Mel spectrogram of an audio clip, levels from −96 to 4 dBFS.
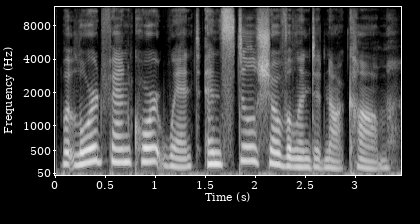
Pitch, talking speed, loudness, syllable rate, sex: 210 Hz, 175 wpm, -16 LUFS, 4.0 syllables/s, female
